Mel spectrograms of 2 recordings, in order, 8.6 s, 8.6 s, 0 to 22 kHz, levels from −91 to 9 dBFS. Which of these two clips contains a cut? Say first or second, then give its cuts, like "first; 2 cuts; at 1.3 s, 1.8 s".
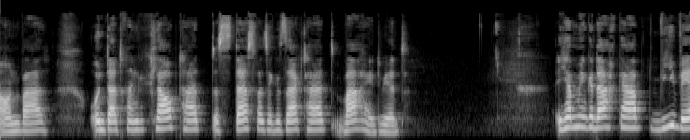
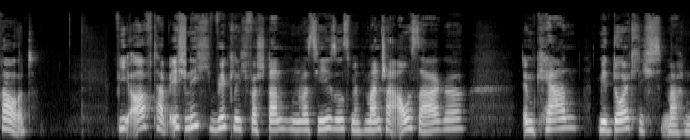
second; 2 cuts; at 1.3 s, 2.3 s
